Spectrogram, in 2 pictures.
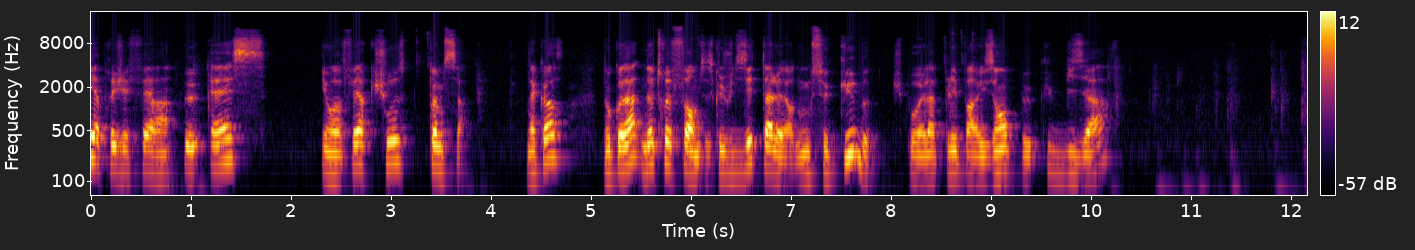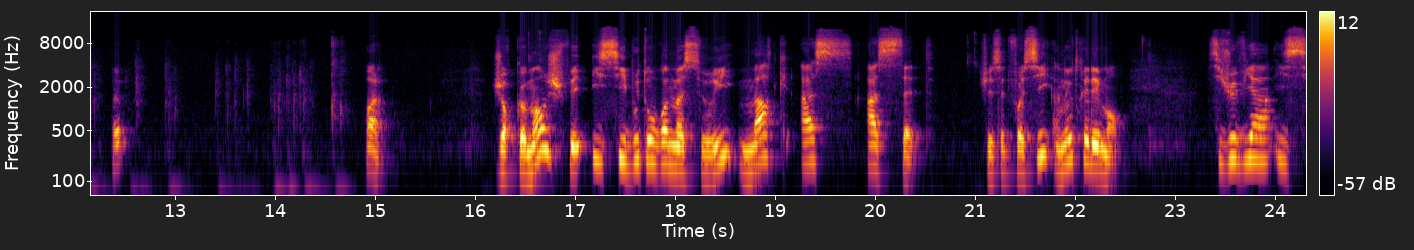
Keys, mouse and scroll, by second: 0.7 e, 3.7 Tab, 4.2-7.2 middle drag, 8.5 click, 8.7-11.8 drag, 14.1 r, 16.5-19.7 right drag, 20.9 click, 23.4-24.3 drag.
